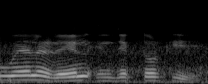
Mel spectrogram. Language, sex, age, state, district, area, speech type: Assamese, male, 30-45, Assam, Darrang, rural, read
